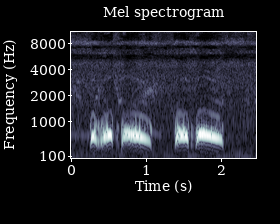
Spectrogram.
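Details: Spotted dove decoy call for luring wild birds: two soft, low cooing phrases, each a short coo followed by a longer drawn-out falling coo, over a faint low hum.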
